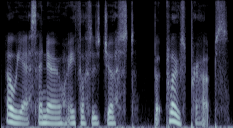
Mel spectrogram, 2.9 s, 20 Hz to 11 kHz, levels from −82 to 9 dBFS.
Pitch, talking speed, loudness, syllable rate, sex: 155 Hz, 205 wpm, -21 LUFS, 5.2 syllables/s, female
